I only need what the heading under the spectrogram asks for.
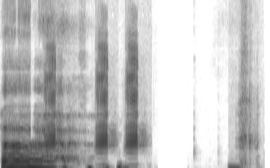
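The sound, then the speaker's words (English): A duck quack sound effect: a long nasal quack followed by several quick, clipped quacks in a burst, then a pause and one final quack, loud. “Definitely better for the duck. A duck.”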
